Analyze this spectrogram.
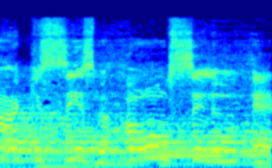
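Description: Background music: a song with a singing voice over a steady instrumental accompaniment.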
